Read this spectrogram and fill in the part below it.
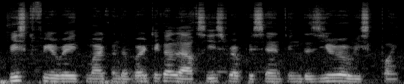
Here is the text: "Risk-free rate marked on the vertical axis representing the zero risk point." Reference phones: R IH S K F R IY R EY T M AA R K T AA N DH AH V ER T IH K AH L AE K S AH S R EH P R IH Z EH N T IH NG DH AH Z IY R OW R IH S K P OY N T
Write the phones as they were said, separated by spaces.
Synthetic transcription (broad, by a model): R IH S K F R IY R EY T M AA R K AA N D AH V ER T IH K AH L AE K S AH S R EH P R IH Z EH N T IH NG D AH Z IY R OW R IH S K P OY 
